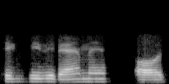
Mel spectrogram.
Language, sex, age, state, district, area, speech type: Urdu, male, 30-45, Delhi, Central Delhi, urban, conversation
